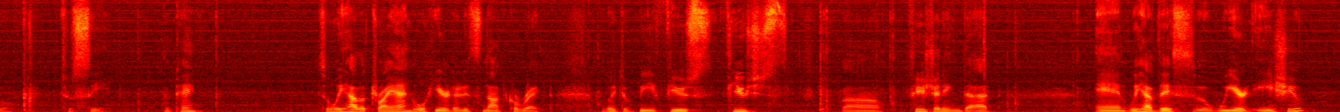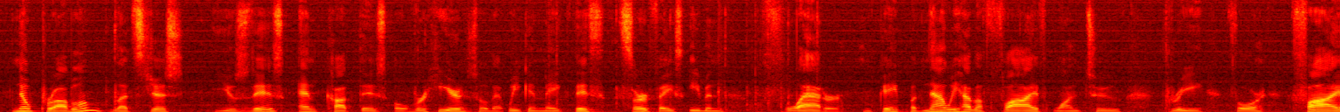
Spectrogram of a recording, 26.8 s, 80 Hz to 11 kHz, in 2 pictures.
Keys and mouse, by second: 1.5 alt+a, 6.0 3, 6.9 shift+middle click, 7.3 shift+click, 7.4-9.8 shift+middle drag, 8.4 f, 9.0 alt+a, 9.8 click, 9.9-13.3 middle drag, 10.3 1, 10.8 alt+a, 14.7 k, 19.2 3, 19.5 click, 20.0 shift+click, 20.8 f, 21.2 alt+a, 21.3-23.0 middle drag, 21.4 1, 23.0 click, 23.4 middle click, 23.8 click, 23.9 middle click, 24.8 click, 24.9 middle click, 25.6 click, 25.7-26.8 middle drag.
